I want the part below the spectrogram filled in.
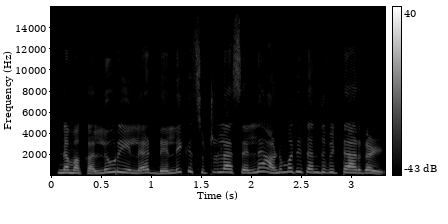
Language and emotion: Tamil, happy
